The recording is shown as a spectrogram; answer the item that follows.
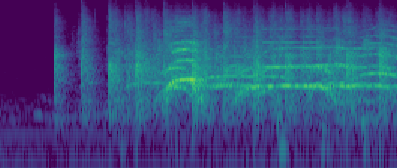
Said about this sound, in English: Give it up for Tracy Hall, everybody.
